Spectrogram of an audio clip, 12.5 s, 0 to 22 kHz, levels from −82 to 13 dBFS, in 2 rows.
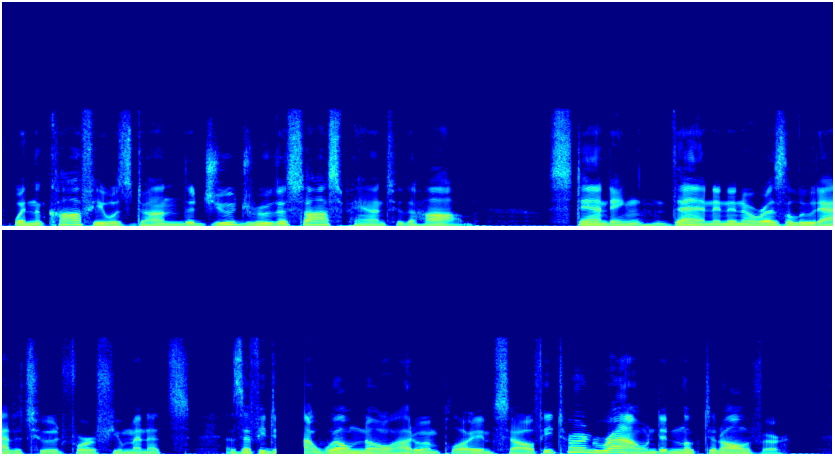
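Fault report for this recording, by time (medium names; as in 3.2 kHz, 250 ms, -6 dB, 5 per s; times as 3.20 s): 8.28–8.50 s: dropout 218 ms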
